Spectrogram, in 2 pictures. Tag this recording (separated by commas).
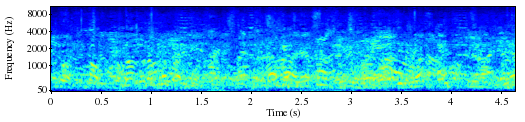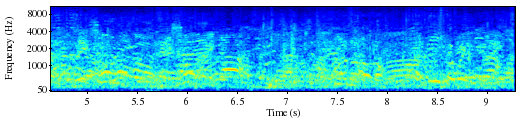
Speech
